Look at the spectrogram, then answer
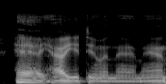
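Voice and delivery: slow, seductive, laid-on-thick delivery. Describing an actor's usual screen manner: seductive slow Swayze impression. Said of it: "the usual Swayze, uh, you know, kind of seductive, slow".

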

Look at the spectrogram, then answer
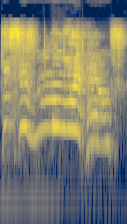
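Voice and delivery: very high, slow, dopey dim-witted voice. Watching a match with friends and quoting a line: silly idiot voice. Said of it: "Why do you say it like an idiot?".

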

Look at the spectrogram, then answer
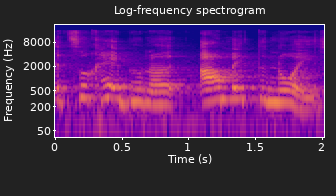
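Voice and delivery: ordinary delivery

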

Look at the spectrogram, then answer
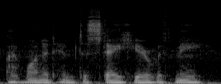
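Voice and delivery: soft-spoken. Lady Stark speaking to John, softly. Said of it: "Lady Stark said softly".

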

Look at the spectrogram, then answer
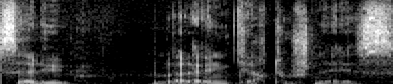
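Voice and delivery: low, soft, big mock radio DJ voice.

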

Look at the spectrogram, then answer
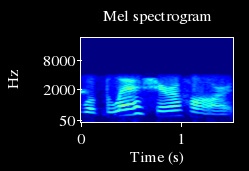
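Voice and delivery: sweetly sarcastic, slow, honeyed Southern drawl. Showing how a southerner drags out the phrase: dripping with sweet sarcasm. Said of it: "just let it drip like, like honey from your mouth".

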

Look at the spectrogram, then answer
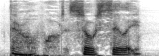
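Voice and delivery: very quiet, hushed, low volume. A player's character speaks aside to another character, very quiet. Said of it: "I like very quietly say".

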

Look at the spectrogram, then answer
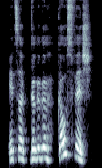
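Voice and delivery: frightened, fearful, high-pitched and slow. Reading a friend's reply after the friends fled a cave screaming, fearful. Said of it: "Sheldon replied fearfully".

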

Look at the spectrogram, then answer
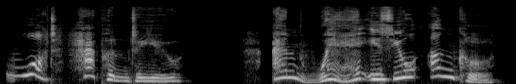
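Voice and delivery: cried out in an exclaiming way. Aladdin's mother, happy to see him come home, crying out. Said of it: "she cried".

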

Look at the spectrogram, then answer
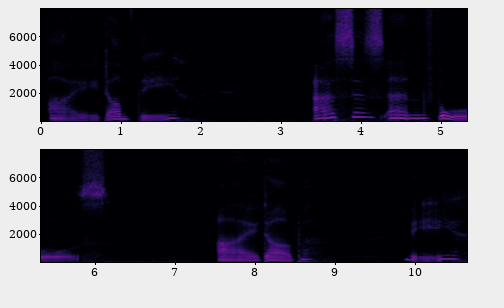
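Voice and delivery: hushed, murmured, swooping dead man's voice. Reading a story aloud, voicing the old man with the sword: Mr. Electrico's dead man's voice. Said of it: "I'm trying to do a dead man's voice".

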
